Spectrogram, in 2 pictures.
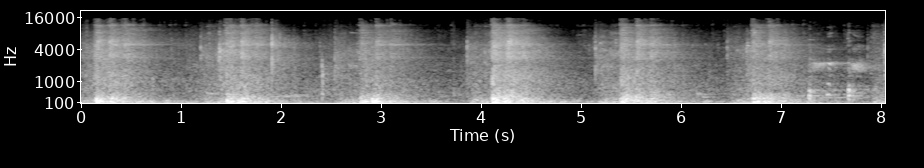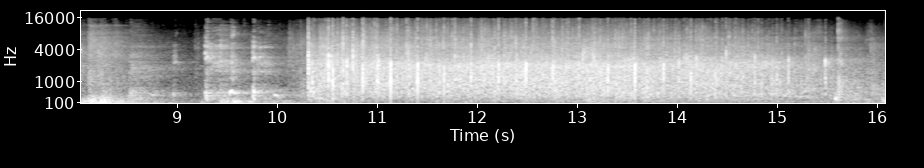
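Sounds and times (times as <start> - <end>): audience applause: 10.2 - 16.0.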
